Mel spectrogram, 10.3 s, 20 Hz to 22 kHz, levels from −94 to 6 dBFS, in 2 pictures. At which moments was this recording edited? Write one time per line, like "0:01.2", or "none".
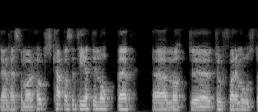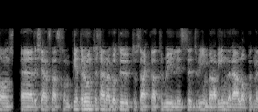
0:05.4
